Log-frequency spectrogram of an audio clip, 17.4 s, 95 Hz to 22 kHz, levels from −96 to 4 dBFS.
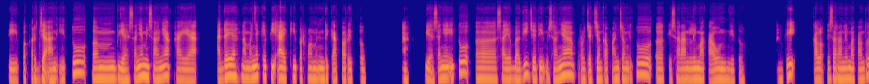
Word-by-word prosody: di 125 0 -1
pekerjaan 125 0 +1
itu, 200 +9 -1 0.2
mmm, 140 0 +3
biasanya 135 +4 +2
misalnya 150 0 +2
kayak 125 -1 +1 0.3
ada 125 +5 +3
ya 165 0 +5
namanya 145 +1 +2
KPI 145 -2 +3
Key 145 - -2
Performance 135 0 -2
Indicator 130 -2 0
itu. 125 0 -5 0.8
Nah 125 -2 -1 0.4
biasanya 135 +2 +1
itu, 200 +7 -1
eee, 135 -1 0
saya 130 +1 0
bagi 135 +6 -1
jadi 140 -3 -1
misalnya 155 +7 +2
project 125 -2 -3
jangka 130 -1 -1
panjang 130 -1 -2
itu, 180 -1 0
eee, 130 -1 -1
kisaran 130 +1 -1
5 130 0 +3
tahun 125 +2 0
gitu, 115 - -7 0.6
nanti 125 +8 0 0.3
kalau 130 0 -1
kisaran 135 0 0
5 135 -1 +1
tahun 125 0 -3
135 Hz, 130 wpm, -26 LUFS, 125-145 Hz, 0.8 s, ya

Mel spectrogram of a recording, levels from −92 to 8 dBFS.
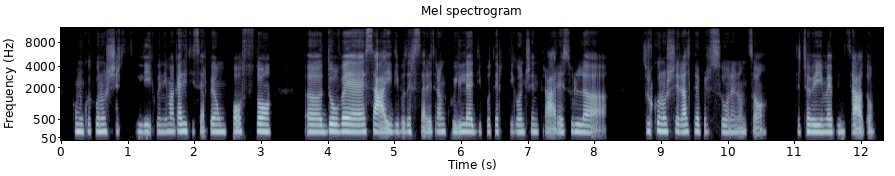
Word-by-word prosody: comunque 180 -1 0
conoscersi 180 -2 -2
lì, 170 0 -2
quindi 175 0 -7
magari 180 +1 +2
ti 180 - -17
serve 180 0 -3
un 175 0 +1
posto, 180 - +2 0.5
uhm, 175 0 +3
dove 175 0 +5
sai 180 -1 +4
di 180 0 -5
poter 180 +1 -3
stare 90 - -4
tranquilla 180 - 0
e 175 - +2
di 175 +1 -12
poterti 175 0 -8
concentrare 175 0 -2
sul 175 -2 -1 0.5
sul 190 -2 -3
conoscere 185 -2 0
altre 180 +1 +1
persone, 175 - -6
non 85 +1 -4
so, - - -7 0.4
se 170 - -12
ci - - -17
avevi 170 -1 +4
mai 170 0 +1
pensato. 90 - 0
175 Hz, 155 wpm, -22 LUFS, 170-180 Hz, 0.5 s, dove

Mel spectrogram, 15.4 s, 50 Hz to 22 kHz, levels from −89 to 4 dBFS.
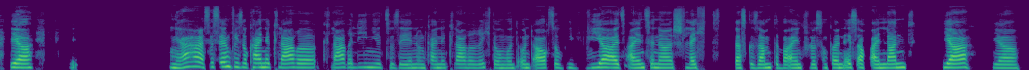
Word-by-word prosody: Ja. 220 -1 +6 0.6
J - - -13 1.4
Ja, 240 +6 +3
es 225 - -7
ist 245 0 -8
irgendwie 255 -1 +3
so 225 -1 -3
keine 230 0 +2
klare 220 -1 +1
klare 225 +1 -2
Linie 225 -1 -5
zu 205 - -11
sehen 195 0 -5
und 195 -1 -5
keine 200 0 -5
klare 200 -1 -4
Richtung. 200 -2 -6
Und 190 0 -6
und 200 -1 -5
auch 200 +1 +3
so, 205 -2 -7
wie 200 -4 -10
wir 215 +4 +3
als 210 -2 +4
Einzelner 200 0 0
schlecht 200 -1 -5 0.4
das 195 -1 -1
Gesamte 200 0 -1
beeinflussen 195 +1 -3
können, 200 0 0
ist 210 - -2
auch 210 - +4
ein 200 0 +2
Land 205 +2 +3 0.5
Ja, 220 0 +6 0.3
ja. 190 -1 -1
205 Hz, 140 wpm, -24 LUFS, 195-220 Hz, 1.4 s, Ja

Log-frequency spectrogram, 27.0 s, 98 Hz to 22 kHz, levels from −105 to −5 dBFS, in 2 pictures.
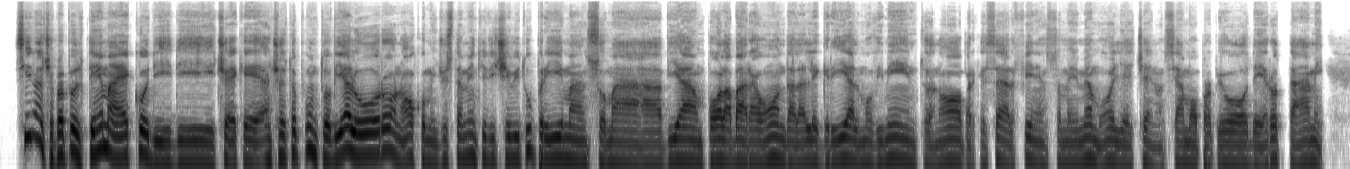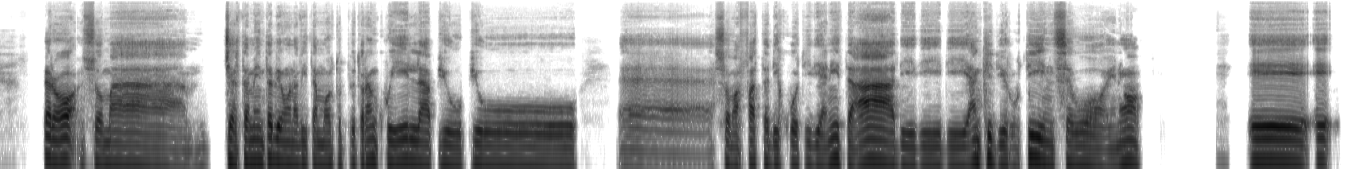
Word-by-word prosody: Sì, 280 - +3
no, 270 -6 +3
c'è 145 - +2
proprio 155 +3 +7
il 155 - +4
tema 165 -5 +6
ecco, 155 +2 +4
di 115 -2 +1
di 120 0 0
cioè, 115 +2 +2
che 120 -1 0
a - - -2
un 130 - 0
certo 150 +5 +1
punto 165 -8 +3
via 160 +7 +7
loro 160 +2 +7
no, 135 0 0
come 130 -4 -3
giustamente 140 +4 -3
dicevi 135 +2 -1
tu 180 +5 -1
prima 135 -3 +2
insomma, 115 -2 -2
via 125 +2 +1
un 120 -1 -2
po' 125 +3 +2
la 120 -2 +4
baraonda, 120 +1 0
l'allegria, 120 +3 0
il 120 - -2
movimento 120 -1 -4
no, 120 +3 -1
perché 110 0 -10
sai 130 +5 -4
alla 110 - -4
fine, 130 +2 -5
insomma, 115 +1 -8
io 115 - -5
mia 135 +3 -1
moglie 115 -2 -4
cioè 120 - -6
non 100 -1 -13
siamo 110 -1 -4
proprio 110 +1 -2
dei 105 0 -4
rottami 120 -4 -4 0.6
però, 135 -1 +4
insomma, 105 -5 -4
mhmm, 90 +2 -20 0.2
certamente 125 0 -1
abbiamo 125 -3 +1
una 110 - -3
vita 115 0 -6
molto 110 -1 -6
più 115 - -10
tranquilla, 120 -1 -1
più 105 -1 -5
più, 105 -2 -4 0.4
ehm, 85 -3 -13
somma - - -5
fatta - - -5
di 110 - -5
quotidianità, 115 +2 +1
di 105 -1 -4
di 105 0 -5
di 105 +1 -5
anche 125 +4 -1
di 110 0 -4
routine 115 +4 -1
se 115 - -1
vuoi, 100 -3 -4
no. 115 0 -1 1.1
Ehm, 130 -2 +5
e 135 - -3
115 Hz, 165 wpm, -21 LUFS, 110-130 Hz, 1.1 s, proprio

